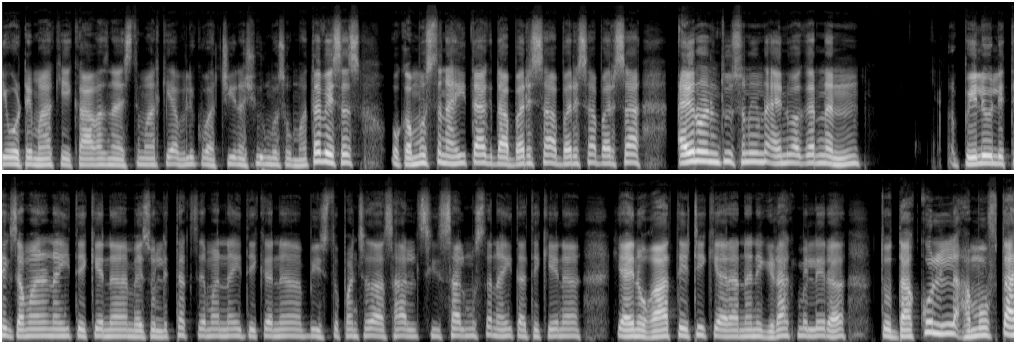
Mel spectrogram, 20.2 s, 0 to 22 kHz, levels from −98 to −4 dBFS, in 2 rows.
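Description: Short concealed packet loss strikes three times in this speech. About 20 ms of audio failed to arrive in time at 2.55 to 2.59 s, just after "استعمال کہ اولیکو وارچینا"; at 3.85 to 3.89 s, just before "اوکان مست ئنا ہیتاک"; and at 11.39 to 11.43 s, between "زمانہ نا ہیتے کینہ" and "لیتک زمانہ نا ہیتے". Each time the receiver extended the preceding sound across the gap and crossfaded back, leaving a brief smear or wobble in the speech.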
